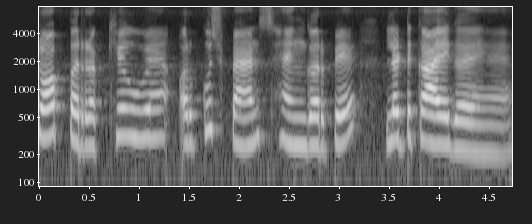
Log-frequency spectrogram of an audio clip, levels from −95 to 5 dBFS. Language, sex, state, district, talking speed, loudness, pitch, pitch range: Hindi, female, Uttarakhand, Uttarkashi, 165 wpm, -19 LUFS, 265 Hz, 245-300 Hz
